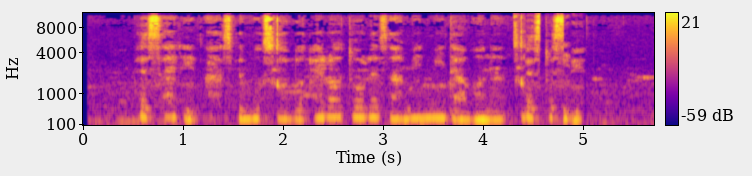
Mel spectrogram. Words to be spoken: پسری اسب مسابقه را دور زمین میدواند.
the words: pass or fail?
fail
